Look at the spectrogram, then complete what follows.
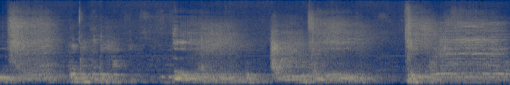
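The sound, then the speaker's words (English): A T-Rex roar built from layered animal sounds, including a baby elephant's high-pitched scream as part of the main roar: deep, rumbling growls with a harsh, raspy upper layer, surging loudly in about four bursts over ten seconds. “that baby elephant is part of the major roar”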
